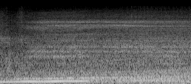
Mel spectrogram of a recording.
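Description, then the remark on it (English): A truck engine is fired up and runs loud, a low droning hum that swells briefly before settling into a steady rumble, with no voices over it, as someone breathes in the exhaust directly from its tailpipe. “And to prove it, once and for all, I personally will be sucking in on some of this sweet, thick, American-made exhaust.”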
